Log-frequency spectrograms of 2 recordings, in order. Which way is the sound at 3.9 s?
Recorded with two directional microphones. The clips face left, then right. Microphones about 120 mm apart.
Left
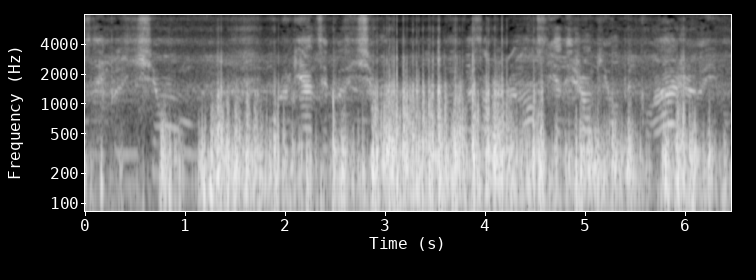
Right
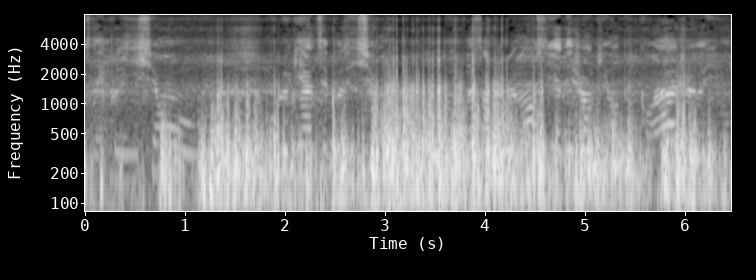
15° right (ahead or behind).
